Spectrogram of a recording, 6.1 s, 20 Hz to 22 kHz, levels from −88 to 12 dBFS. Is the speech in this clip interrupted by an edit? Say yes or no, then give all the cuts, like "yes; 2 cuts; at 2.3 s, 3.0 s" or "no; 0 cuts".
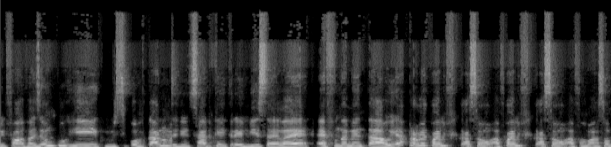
yes; 3 cuts; at 1.7 s, 3.1 s, 5.0 s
